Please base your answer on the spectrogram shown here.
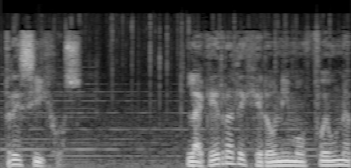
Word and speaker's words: Jerónimo: Se dice Jerónimo con el acento en la segunda sílaba.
